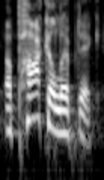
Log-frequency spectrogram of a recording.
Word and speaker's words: apocalyptic: And so point number two, the book of Revelation is written in apocalyptic. It's a short A.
